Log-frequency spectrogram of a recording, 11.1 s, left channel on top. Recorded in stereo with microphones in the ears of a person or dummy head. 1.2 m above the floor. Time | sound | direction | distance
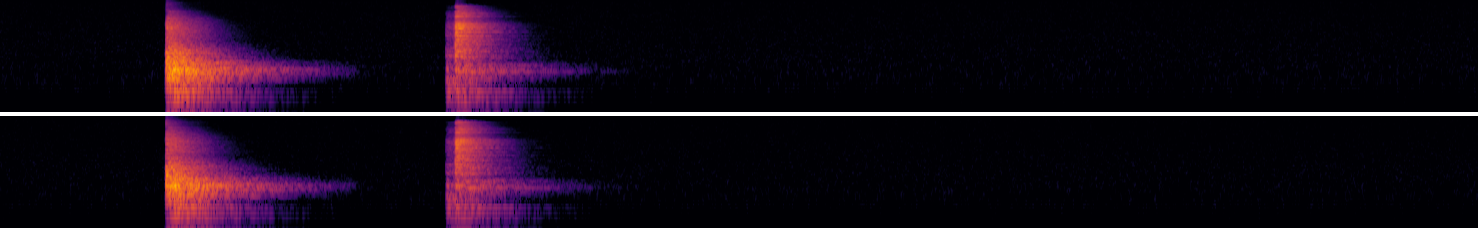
1.2 | hammering | 30° right (ahead or behind) | 1.8 m
3.3 | dripping | 15° left (ahead or behind) | 0.5 m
